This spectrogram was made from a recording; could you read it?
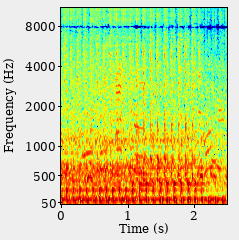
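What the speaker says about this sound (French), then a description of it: "Et surtout ne casse pas mon tracteur." A tractor engine runs steadily at a ploughing contest, a low, even rumble with a fast chugging pulse throughout, close by, while a person talks over it in French.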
